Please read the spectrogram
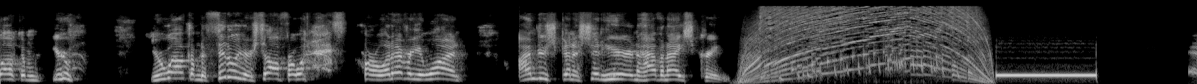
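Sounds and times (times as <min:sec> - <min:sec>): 
speech: 0:00.0 - 0:08.0
loud sweeping electronic whine: 0:07.4 - 0:10.0
telephone ringing tone on the line: 0:07.6 - 0:11.0.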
